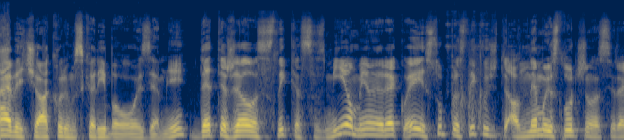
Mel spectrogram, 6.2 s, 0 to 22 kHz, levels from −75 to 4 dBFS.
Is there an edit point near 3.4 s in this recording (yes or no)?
no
